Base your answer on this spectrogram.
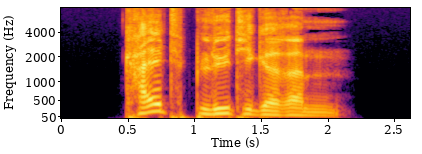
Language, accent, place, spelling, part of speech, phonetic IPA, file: German, Germany, Berlin, kaltblütigerem, adjective, [ˈkaltˌblyːtɪɡəʁəm], De-kaltblütigerem.ogg
- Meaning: strong dative masculine/neuter singular comparative degree of kaltblütig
